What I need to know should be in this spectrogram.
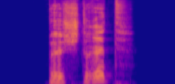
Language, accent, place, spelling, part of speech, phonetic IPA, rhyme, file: German, Germany, Berlin, bestritt, verb, [bəˈʃtʁɪt], -ɪt, De-bestritt.ogg
- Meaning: first/third-person singular preterite of bestreiten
